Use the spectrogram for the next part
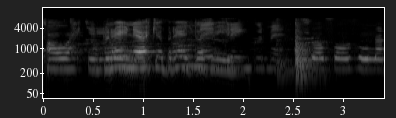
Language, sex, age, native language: Icelandic, male, 8, Icelandic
